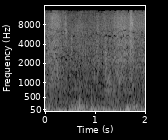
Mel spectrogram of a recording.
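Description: Wind buffeting the microphone, an uneven low rumble, with a few brief scuffs or splashes over it.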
